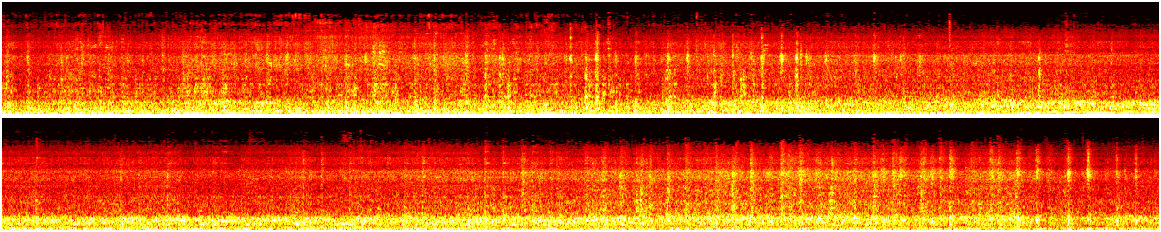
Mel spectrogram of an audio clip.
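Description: Kurobe Gorge Railway narrow-gauge trolley train running along the track, a loud, steady rumble of wheels on rails heard from an open-sided carriage.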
